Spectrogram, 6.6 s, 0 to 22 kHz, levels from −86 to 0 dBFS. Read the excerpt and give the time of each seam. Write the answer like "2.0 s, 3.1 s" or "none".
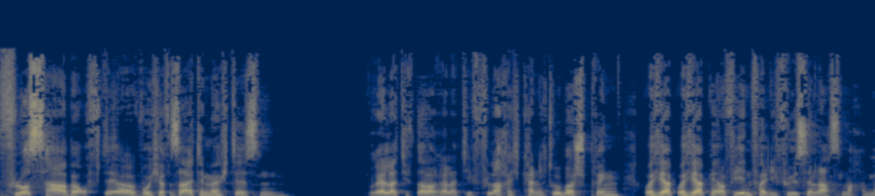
1.3 s, 3.1 s, 4.1 s, 4.8 s, 5.1 s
